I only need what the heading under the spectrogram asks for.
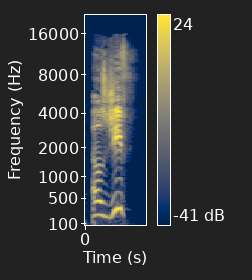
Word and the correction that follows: Jefe: Am I pronouncing that right? El Jefe? – Jefe. – Jefe. El Jeef.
